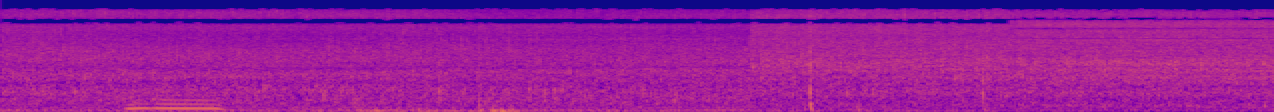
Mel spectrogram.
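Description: Steady rushing of a mountain creek's waterfall cascading over rock. A brief wordless vocal sound from a person comes about a second in.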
